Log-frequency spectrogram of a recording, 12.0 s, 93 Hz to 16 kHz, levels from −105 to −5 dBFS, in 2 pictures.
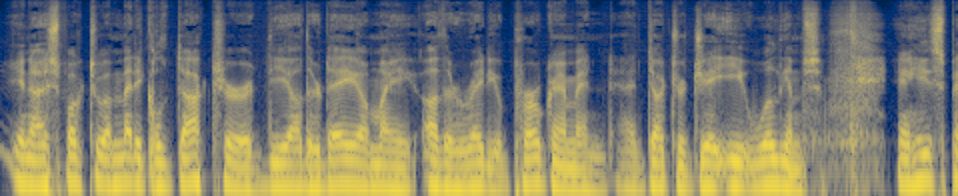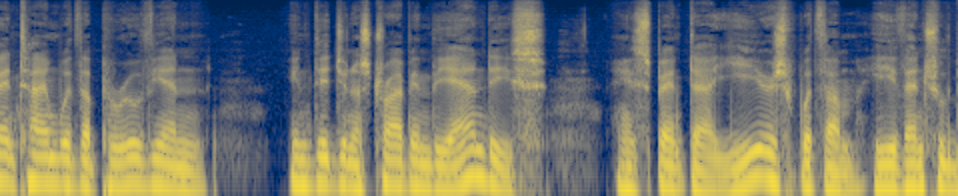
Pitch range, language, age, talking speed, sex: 105-130 Hz, English, 50-69, 205 wpm, male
